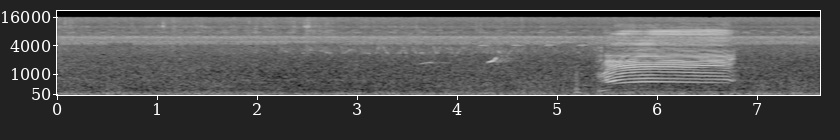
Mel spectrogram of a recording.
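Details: Sheep in a field giving one loud, wavering bleat of rich stacked harmonics lasting just over a second, after several seconds of quiet, with a steady high insect drone and faint chirps in the background.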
